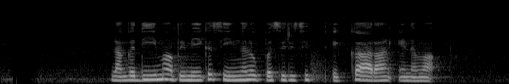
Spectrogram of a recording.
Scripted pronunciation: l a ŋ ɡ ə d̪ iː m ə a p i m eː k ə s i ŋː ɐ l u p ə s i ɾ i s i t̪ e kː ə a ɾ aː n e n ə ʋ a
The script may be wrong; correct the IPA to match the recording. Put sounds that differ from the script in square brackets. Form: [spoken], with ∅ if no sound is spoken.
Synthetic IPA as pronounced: l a ŋ ɡ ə d̪ iː m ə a p i m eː k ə s i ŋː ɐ l u p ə s i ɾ i s i t̪ e kː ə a ɾ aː n e n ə ʋ a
